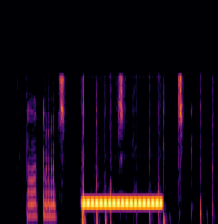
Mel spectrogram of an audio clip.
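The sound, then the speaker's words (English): A Skype call ringing tone sounds as a loud, steady electronic tone lasting about a second and a half, with short bursts of voice just before and after it, as someone places a Skype call to a friend. “Phone is ringing.”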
